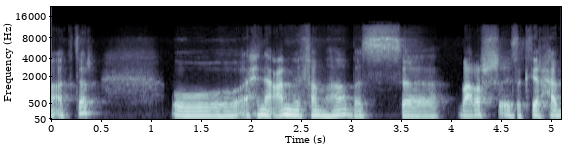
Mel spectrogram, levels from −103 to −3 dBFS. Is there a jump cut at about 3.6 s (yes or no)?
no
